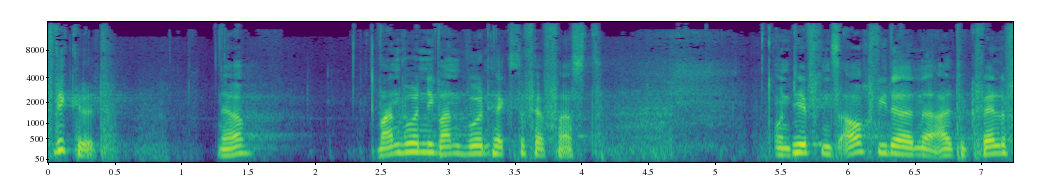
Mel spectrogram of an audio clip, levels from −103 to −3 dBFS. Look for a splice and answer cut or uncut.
cut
